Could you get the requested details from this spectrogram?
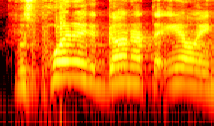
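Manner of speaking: ordinary talk, nothing marked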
